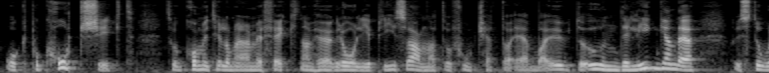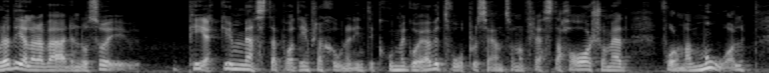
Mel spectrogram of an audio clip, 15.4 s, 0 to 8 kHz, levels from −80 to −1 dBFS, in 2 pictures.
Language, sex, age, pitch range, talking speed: Swedish, male, 50-69, 135-175 Hz, 190 wpm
